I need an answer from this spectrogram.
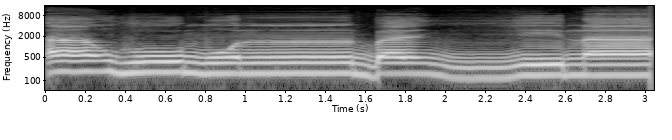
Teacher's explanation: Mad wajib muttasil dibaca panjang boleh empat atau lima harakat.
